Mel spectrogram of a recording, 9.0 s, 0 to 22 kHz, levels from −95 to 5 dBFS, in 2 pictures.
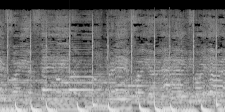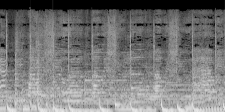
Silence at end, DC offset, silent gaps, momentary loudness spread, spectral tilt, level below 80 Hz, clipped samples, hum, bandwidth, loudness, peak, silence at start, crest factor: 0 s; under 0.1%; none; 2 LU; -5 dB/octave; -14 dBFS; under 0.1%; none; 16.5 kHz; -13 LUFS; 0 dBFS; 0 s; 10 dB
